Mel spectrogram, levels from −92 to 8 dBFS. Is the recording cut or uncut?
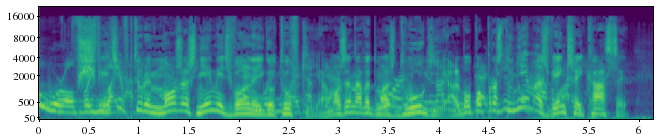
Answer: uncut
